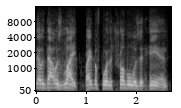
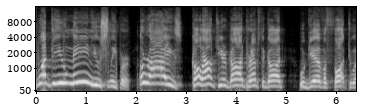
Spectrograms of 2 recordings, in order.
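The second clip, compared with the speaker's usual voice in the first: high, loud, drawn-out cry of rebuke; alarmed captain rousing a sleeper; 9 semitones higher, 6 dB louder than usual. Acted. Captain to sleeping Jonah on a storm-tossed ship, loud urgent rousing. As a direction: shout him awake urgently.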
